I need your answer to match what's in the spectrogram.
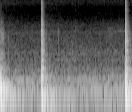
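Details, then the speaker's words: Van head unit ("pumpkin") tested with van speakers disconnected and a separate speaker connected; only dull popping thumps, no audio, while speakers and another stereo work fine, so the unit itself is faulty. "I tried it on a different stereo, plug it back, all back into the pumpkin, nothing, just that noise from the speakers. Okay, hope that helps. I think that demonstrates that there's something wrong with the unit."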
